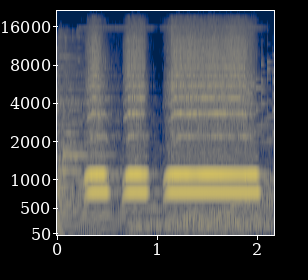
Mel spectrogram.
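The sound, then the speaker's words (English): A steam engine's whistle for a red number 5 engine: two short tonal toots followed by one longer sustained blast, bright and fairly high-pitched with a breathy edge, heard alone without talk. “he has a whistle that sounds like this.”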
